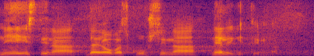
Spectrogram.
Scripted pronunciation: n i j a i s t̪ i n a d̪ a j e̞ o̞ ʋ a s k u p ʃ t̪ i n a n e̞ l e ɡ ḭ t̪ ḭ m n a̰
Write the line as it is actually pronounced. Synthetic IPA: n i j e i s t̪ i n a d̪ a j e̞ o̞ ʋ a s k u p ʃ t̪ i n a n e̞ l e ɡ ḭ t̪ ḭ m n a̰

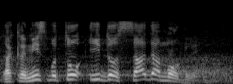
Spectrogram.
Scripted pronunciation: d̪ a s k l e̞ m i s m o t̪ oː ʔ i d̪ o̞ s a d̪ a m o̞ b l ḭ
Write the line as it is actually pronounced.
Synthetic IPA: d̪ a k l e̞ m iː s m o t̪ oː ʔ i d̪ o̞ s a d̪ a m o̞ ɡ l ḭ

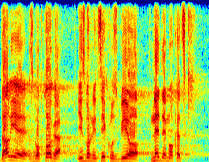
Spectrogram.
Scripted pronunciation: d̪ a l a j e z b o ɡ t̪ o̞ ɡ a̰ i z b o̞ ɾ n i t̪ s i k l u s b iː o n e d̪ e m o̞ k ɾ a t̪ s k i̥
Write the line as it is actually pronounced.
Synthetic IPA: d̪ a l i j e z b o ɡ t̪ o̞ ɡ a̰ i z b o̞ ɾ n i t̪ s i k l u s b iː o n e d̪ e m o̞ k ɾ a t̪ s k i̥

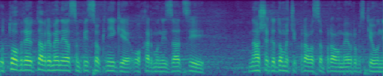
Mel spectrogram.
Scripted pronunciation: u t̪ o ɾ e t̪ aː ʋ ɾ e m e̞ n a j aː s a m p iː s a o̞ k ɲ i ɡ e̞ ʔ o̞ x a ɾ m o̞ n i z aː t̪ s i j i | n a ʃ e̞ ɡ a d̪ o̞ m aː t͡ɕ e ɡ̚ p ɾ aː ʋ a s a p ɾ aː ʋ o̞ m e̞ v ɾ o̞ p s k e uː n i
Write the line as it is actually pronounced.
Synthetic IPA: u t̪ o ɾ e t̪ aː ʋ ɾ e m e̞ n a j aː s a m p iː s a o̞ k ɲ i ɡ e̞ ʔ o̞ x a ɾ m o̞ n i z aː t̪ s i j i | n a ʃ e̞ ɡ a d̪ o̞ m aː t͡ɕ e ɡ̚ p ɾ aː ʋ a s a p ɾ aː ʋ o̞ m e̞ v ɾ o̞ p s k e uː n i

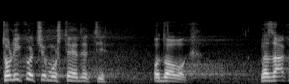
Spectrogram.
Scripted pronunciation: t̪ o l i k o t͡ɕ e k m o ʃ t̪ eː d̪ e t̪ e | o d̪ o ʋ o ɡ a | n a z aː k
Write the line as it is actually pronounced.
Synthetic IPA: t̪ o l i k o t͡ɕ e m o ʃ t̪ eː d̪ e t̪ i | o d̪ o ʋ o ɡ a | n a z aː k

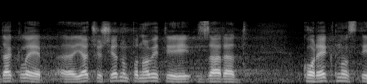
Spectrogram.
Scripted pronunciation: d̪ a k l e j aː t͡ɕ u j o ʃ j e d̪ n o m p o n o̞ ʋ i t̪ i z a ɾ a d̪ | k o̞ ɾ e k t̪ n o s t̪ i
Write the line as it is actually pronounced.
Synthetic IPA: d̪ a k l e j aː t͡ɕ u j o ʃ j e d̪ n o m p o n o̞ ʋ i t̪ i z a ɾ a d̪ | k o̞ ɾ e k t̪ n o s t̪ i

